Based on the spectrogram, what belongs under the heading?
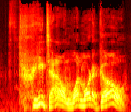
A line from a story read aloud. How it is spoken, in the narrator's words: Chase shouted in triumph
